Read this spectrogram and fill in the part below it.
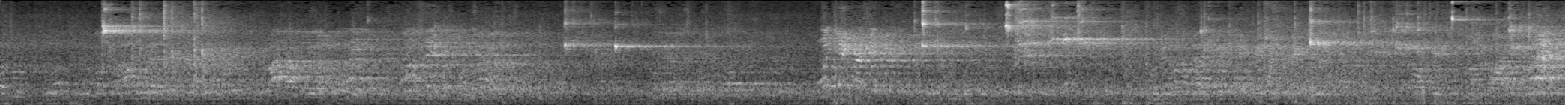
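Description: A futsal ball is kicked with sharp thuds in a large echoing hall.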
